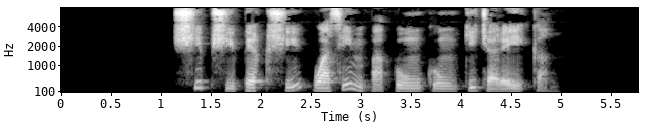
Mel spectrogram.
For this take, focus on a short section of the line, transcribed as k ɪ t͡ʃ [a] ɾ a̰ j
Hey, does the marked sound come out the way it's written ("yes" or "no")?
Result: yes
